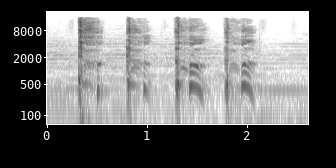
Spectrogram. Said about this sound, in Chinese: 贝料一头冲进鸟窝，被扬起的草灰呛得直咳嗽。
